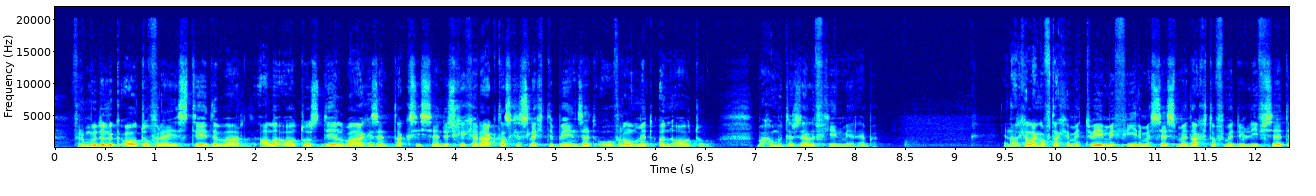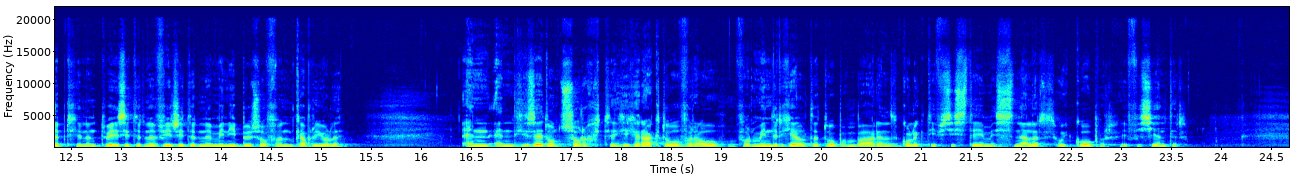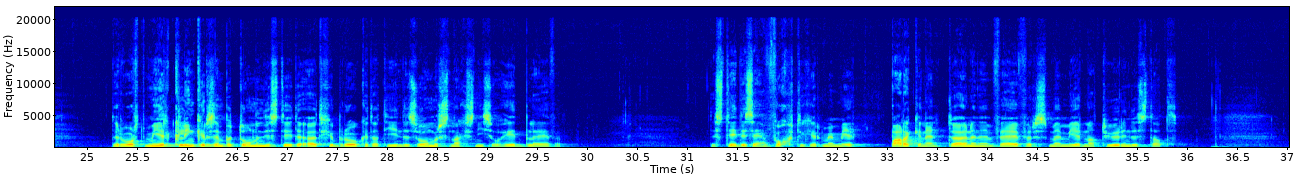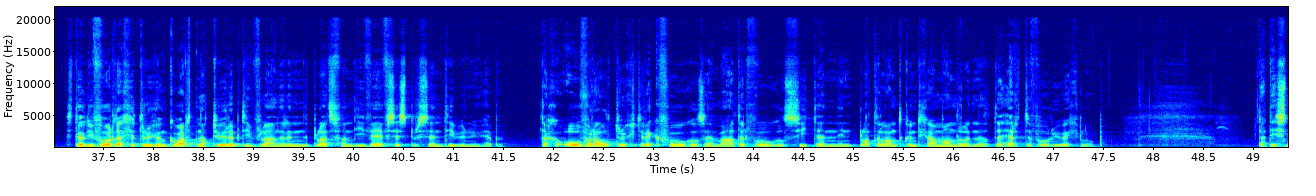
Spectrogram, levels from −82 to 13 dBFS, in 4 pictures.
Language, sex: Dutch, male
